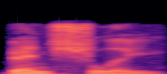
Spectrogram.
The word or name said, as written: Benchley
